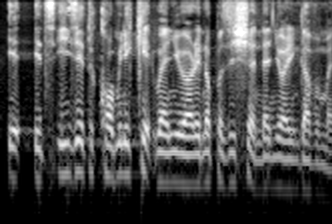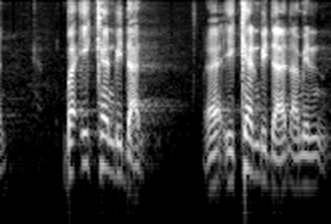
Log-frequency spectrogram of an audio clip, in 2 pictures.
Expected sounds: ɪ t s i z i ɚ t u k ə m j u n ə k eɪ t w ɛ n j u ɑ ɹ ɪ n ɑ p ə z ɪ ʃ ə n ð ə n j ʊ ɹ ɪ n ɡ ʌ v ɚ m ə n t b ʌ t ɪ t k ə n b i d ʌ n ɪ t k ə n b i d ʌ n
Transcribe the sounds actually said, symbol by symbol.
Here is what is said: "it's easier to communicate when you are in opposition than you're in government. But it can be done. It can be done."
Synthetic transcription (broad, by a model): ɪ t s i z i t u k ə m j u n ə k eɪ t w ɛ n j u ɑ ɹ ɪ n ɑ p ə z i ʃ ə n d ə n j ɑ ɹ ɪ n ɡ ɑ v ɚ m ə n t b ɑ t ɪ t k ə n b i d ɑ n ɪ t k ə n b i d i n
